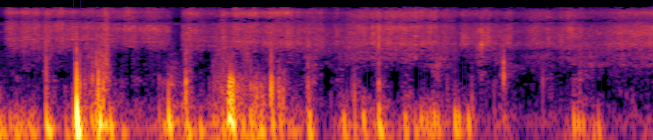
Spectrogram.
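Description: Backpack sprayer wand hissing as it sprays the plants, under irregular low thumps and knocks, the loudest about a second in.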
